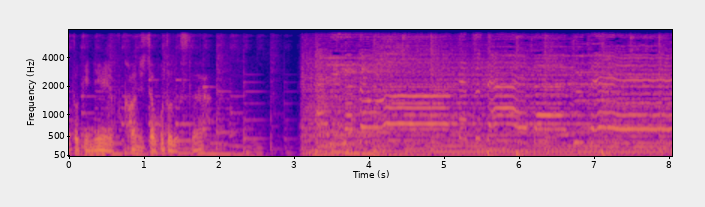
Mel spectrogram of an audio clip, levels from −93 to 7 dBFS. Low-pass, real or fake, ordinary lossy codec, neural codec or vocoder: 7.2 kHz; real; none; none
